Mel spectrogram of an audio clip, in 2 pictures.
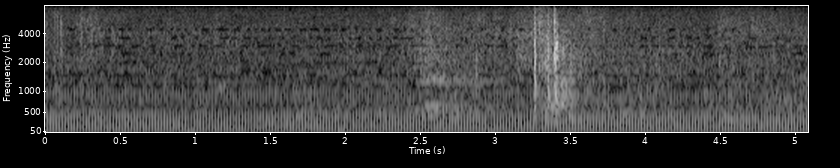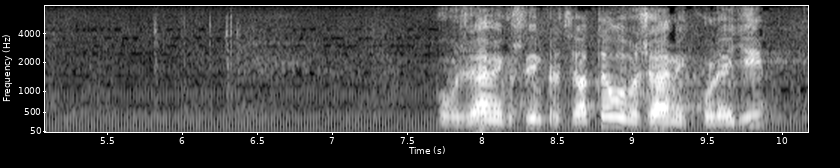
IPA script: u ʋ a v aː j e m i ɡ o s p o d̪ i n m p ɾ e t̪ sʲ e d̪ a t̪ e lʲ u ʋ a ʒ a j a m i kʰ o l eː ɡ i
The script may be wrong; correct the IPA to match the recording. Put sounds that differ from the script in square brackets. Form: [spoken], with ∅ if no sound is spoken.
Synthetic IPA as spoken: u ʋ a [ʒ] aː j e m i ɡ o s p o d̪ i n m p ɾ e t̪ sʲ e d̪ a t̪ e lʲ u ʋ a ʒ a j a m i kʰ o l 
